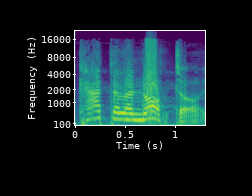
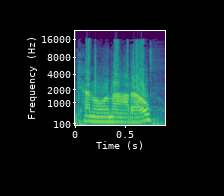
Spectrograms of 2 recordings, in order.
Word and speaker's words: Catalanotto: Frank Catalanotto is how you say that in Italian, but people call him Frank Catalanotto.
